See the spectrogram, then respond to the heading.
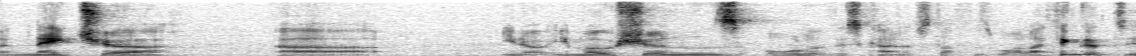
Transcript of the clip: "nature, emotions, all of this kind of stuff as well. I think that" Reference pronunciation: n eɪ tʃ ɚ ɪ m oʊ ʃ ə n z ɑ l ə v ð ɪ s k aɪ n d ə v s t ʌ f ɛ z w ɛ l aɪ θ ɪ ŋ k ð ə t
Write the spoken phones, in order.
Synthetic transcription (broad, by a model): n eɪ tʃ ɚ ɪ m oʊ ʃ ə n z ɑ l ə v ð ɪ s k aɪ n d ə v s t ʌ f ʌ z w ɛ l aɪ θ ɪ ŋ k ð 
